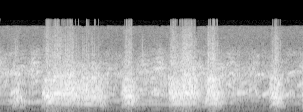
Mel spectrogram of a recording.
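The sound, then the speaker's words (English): A large dog, King, fights the leader of a wolf pack in wind and deep snow, snarling and growling fiercely and loudly, with rough overlapping bursts of noise and sharp yelps flaring up every second or so. “The sound of the wind was split by snarls and growls of fury.”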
